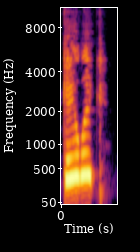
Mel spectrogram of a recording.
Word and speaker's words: Gaelic: So is it Gaelic? – Gaelic.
